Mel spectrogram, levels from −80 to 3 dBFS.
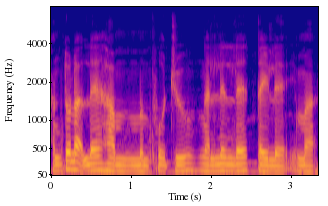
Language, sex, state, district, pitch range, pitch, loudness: Wancho, male, Arunachal Pradesh, Longding, 105-120 Hz, 115 Hz, -17 LUFS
